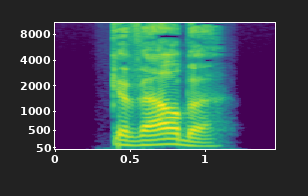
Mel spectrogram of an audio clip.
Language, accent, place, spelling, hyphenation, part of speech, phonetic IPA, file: German, Germany, Berlin, Gewerbe, Ge‧wer‧be, noun, [ɡəˈvɛʁbə], De-Gewerbe.ogg
- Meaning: business, commercial enterprise, industry, trade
